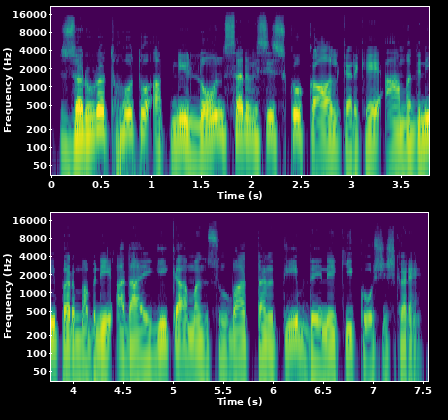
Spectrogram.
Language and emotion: Urdu, neutral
